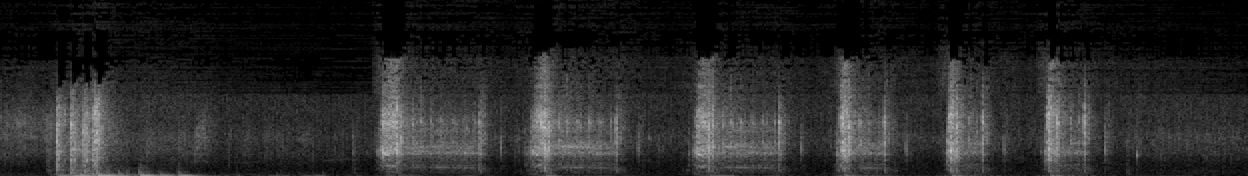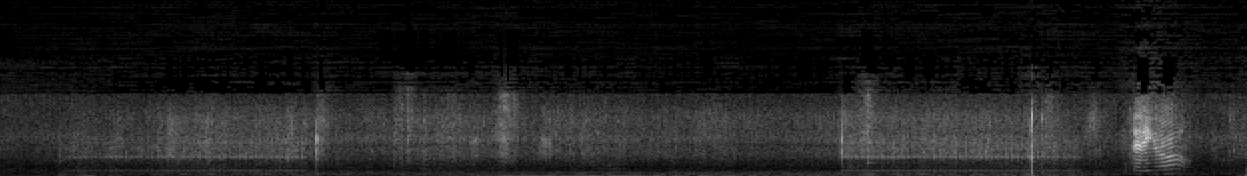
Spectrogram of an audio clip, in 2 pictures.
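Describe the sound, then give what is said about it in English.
A telephone on a kitchen table is dialed to call a police crime lab, a run of evenly spaced clicks and whirs, followed by a steady, fairly quiet ringing tone on the line that continues to the end. “I want to call in anyway. Do they have a phone here?”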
